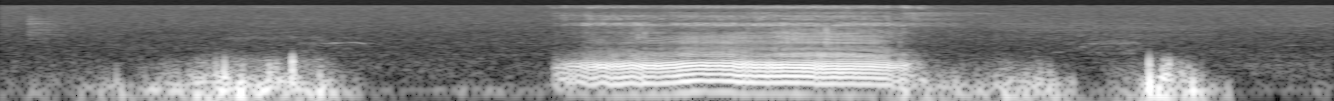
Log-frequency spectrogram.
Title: My Frenchie, Lola snoring up a storm!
